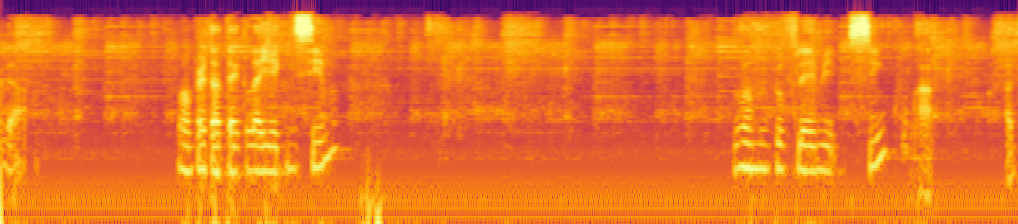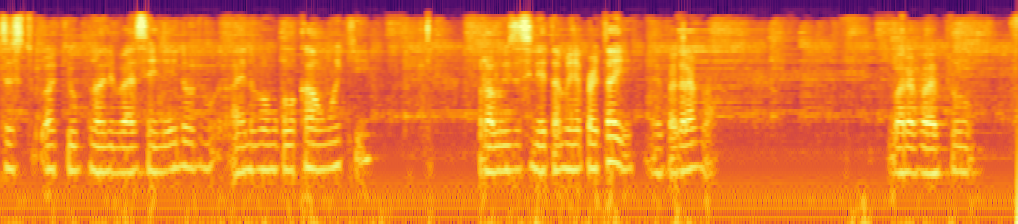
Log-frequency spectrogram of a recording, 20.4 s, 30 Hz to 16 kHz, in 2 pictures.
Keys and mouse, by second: 6.7-8.4 drag, 14.4-16.6 drag, 19.1-20.3 drag.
